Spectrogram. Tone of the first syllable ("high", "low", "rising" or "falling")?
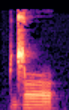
low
